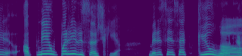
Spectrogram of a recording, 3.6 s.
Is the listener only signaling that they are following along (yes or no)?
no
